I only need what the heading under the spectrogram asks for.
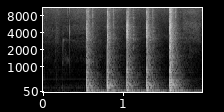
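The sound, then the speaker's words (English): Knocking on a door: five heavy, evenly spaced knocks, loud and resonant, with no voices. “He keeps on knocking.”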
